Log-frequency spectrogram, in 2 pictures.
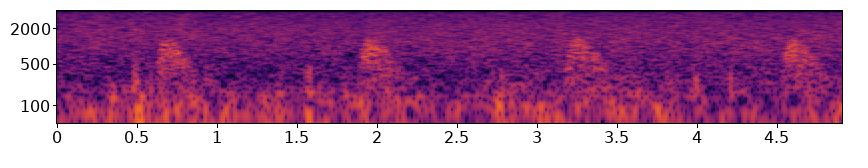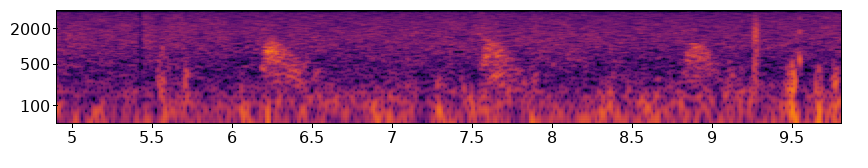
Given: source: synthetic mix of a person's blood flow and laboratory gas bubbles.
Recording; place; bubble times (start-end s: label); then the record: Doppler ultrasound of blood flow; subclavian vein
2.04-2.09 s: bubbles
2.63-2.80 s: bubbles
3.94-4.05 s: bubbles
4.18-4.25 s: bubbles
5.50-5.67 s: bubbles
9.52-9.57 s: bubbles
From the record:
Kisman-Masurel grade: 121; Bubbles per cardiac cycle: 1 to 2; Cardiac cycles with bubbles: 10 to 50%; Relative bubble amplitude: barely perceptible (0.100 to 0.250); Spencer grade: 2 (many but less than half of the cardiac periods contain bubble signals, singularly or in groups); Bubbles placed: anywhere in the cardiac cycle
